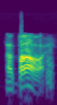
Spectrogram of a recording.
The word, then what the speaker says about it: Babar: No, but in French, we always put the accent on the second, okay. – Babar, you know.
